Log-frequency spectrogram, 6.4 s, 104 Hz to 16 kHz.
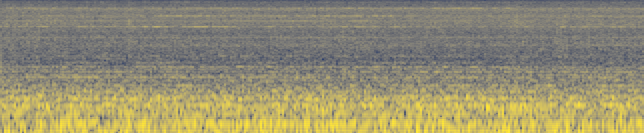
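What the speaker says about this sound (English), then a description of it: "It's a very quick takeoff roll, I'm very impressed." Aerosoft CRJ1000 jet on its takeoff roll in Microsoft Flight Simulator, a steady, loud low engine roar and rumble that holds evenly throughout with no voices.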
